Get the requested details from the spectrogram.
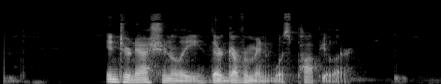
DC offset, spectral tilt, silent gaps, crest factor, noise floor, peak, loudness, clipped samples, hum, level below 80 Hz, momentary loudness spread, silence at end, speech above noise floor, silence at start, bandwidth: under 0.1%; -6.5 dB/octave; none; 20 dB; -72 dBFS; -2 dBFS; -20 LUFS; under 0.1%; none; -40 dBFS; 11 LU; 0.45 s; 52 dB; 0.1 s; 11.5 kHz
